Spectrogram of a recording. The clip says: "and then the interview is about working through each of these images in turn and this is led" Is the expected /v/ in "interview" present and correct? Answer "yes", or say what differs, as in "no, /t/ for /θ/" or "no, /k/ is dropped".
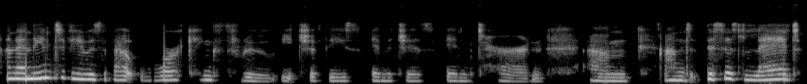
yes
